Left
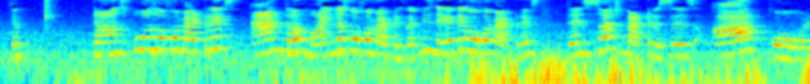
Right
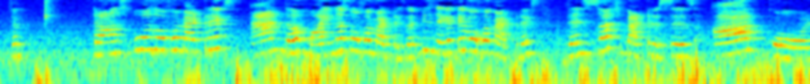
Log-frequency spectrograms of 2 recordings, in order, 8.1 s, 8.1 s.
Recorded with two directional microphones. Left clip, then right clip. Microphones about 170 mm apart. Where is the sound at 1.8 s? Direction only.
20° right (ahead or behind).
